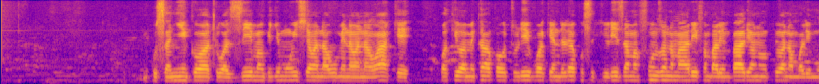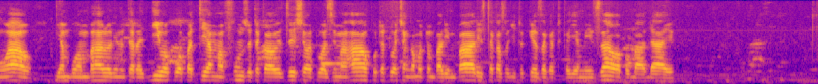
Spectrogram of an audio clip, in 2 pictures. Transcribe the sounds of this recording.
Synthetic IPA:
m̩kusaɲikɔwawatuwazimaukiʄumuiʃawanaumɛnawanawakɛ | wakiwawːmɛkaːkwautulivuwakiɛndɛlɛakusikilizamafunzɔnamaːɾifambalimbaliwanaɔpɛwanamwalimuwaɔ | ʄambɔambalɔlinataɾaʄiwakuwapatiamafunzɔjatakawawɛzɛʃawatuwazimaɦaɔkutatuat͡ʃaŋɡamɔtɔmbalimbalizitakazɔʄitɔkɛzakati̥kaʄamiːzaɔhapɔɓaːɗajɛ

